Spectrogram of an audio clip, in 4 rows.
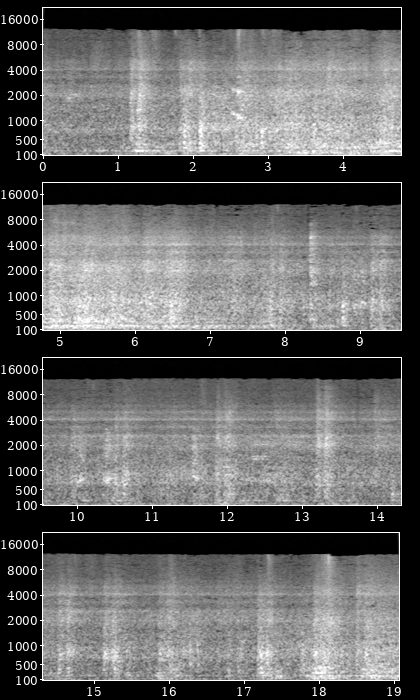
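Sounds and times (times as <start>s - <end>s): train wheels rumbling: 0.0s - 19.0s.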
